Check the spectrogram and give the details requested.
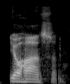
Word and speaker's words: Johansson: Johansson how do you say his last name Johansen yeah I was like I don't want to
